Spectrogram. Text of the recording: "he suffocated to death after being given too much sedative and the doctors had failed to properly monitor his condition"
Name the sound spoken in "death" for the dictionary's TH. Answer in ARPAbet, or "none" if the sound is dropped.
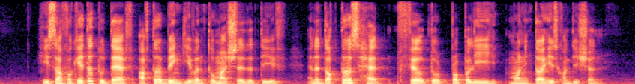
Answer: F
